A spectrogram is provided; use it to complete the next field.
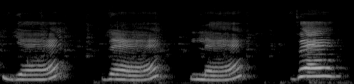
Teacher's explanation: तो उच्चारण के समय जिह्वा मुख के किसी भाग को स्पर्श नहीं करती। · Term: अंतस्थ व्यंजन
